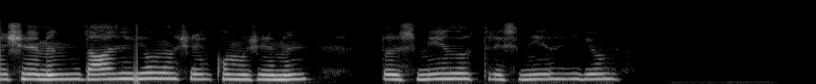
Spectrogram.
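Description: No technical faults are audible.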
